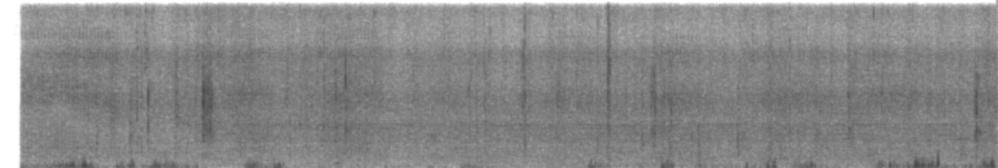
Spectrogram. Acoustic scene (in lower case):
residential area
